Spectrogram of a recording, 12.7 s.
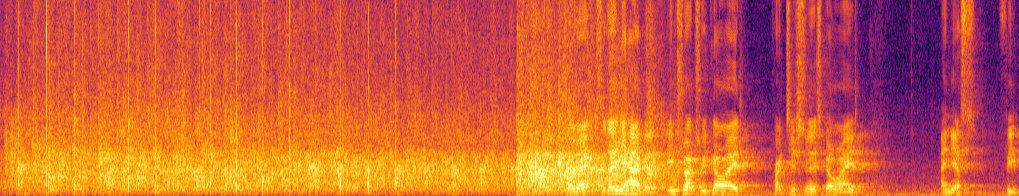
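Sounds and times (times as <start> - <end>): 
audience applause: 0.0 - 8.7
speech: 7.2 - 10.9, 11.8 - 12.7.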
